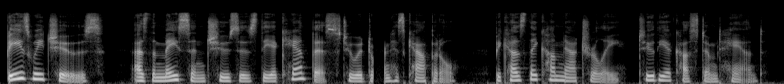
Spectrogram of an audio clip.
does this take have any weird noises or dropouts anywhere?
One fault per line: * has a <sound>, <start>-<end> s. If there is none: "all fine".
* has a dropout, 3.7-3.8 s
